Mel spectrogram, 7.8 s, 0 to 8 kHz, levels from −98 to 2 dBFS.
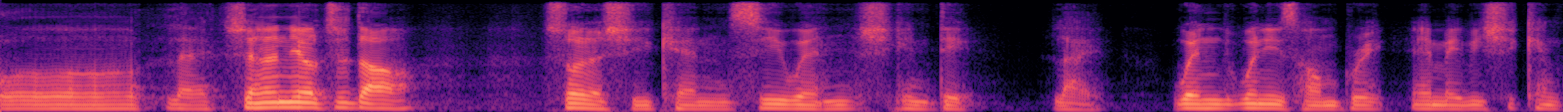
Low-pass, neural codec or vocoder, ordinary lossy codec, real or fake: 7.2 kHz; codec, 16 kHz in and 24 kHz out, 0.4 kbps, LongCat-Audio-Codec, two codebook decoder; none; fake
